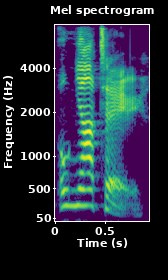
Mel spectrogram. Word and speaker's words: Oñate: and I'm guessing that's missing a squiggly above the N and should actually be pronounced Oñate.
